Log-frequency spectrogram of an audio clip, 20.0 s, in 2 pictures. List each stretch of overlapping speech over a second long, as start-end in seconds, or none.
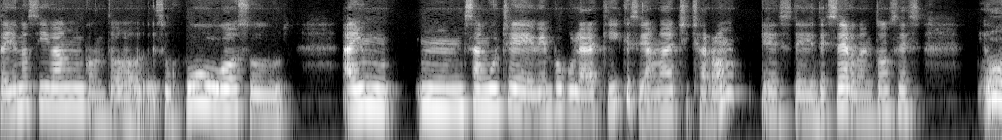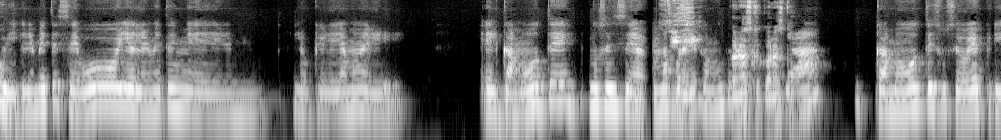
16.3-18.0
